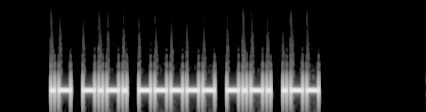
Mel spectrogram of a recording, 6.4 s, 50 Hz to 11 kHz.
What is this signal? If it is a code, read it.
Morse code, heard as a keyed tone, about 20 wpm, 700 Hz. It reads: AC0CW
